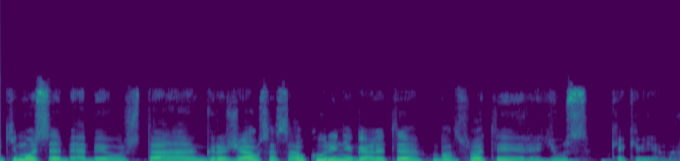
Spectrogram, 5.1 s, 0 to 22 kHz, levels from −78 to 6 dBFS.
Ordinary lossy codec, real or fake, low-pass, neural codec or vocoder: Opus, 24 kbps; real; 9.9 kHz; none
